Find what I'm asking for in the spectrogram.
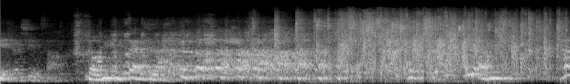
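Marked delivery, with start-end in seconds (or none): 1.7-4.0 a breathy laugh at the classmate; amused laugh. Real, not acted. Laughing as she calls her classmate to stand. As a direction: laugh warmly at your friend.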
